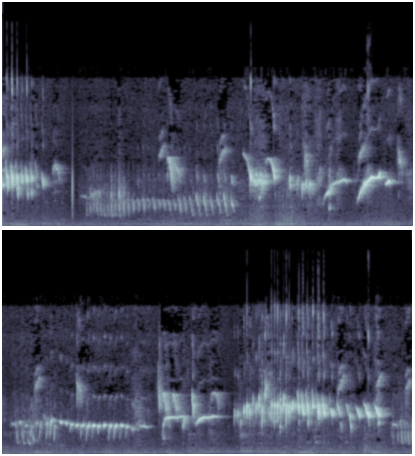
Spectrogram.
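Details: Pet canary in full song: varied phrases mixing a low rattling trill, sharp upslurred whistles, a steady mid-pitched warble, and high rolling trills, delivered almost without pause over eight seconds.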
